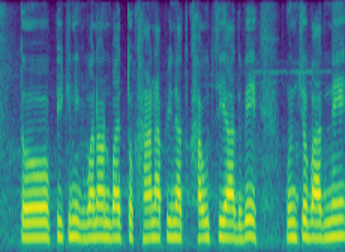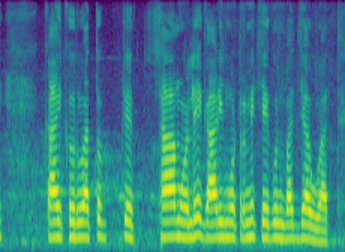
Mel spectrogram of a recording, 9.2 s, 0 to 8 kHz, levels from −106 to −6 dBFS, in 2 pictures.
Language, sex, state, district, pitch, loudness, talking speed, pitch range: Halbi, male, Chhattisgarh, Bastar, 180 Hz, -15 LUFS, 175 wpm, 175-185 Hz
